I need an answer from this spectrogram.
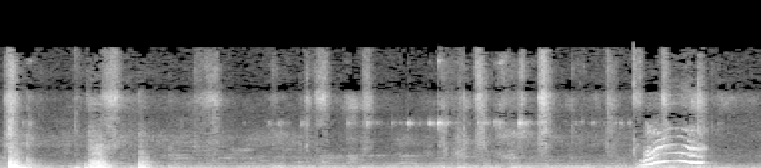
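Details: Siamese cat during an attack, giving one short meow near the end that rises and then falls, with its harmonics stacked above. Earlier there are thumps, rustling and scuffling noises.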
